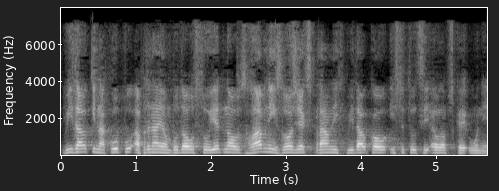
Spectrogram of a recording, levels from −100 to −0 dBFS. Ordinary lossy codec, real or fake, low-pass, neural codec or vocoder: AAC, 32 kbps; fake; 7.2 kHz; codec, 24 kHz, 0.9 kbps, DualCodec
